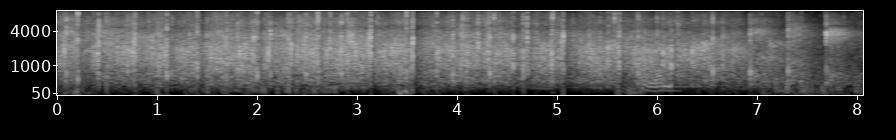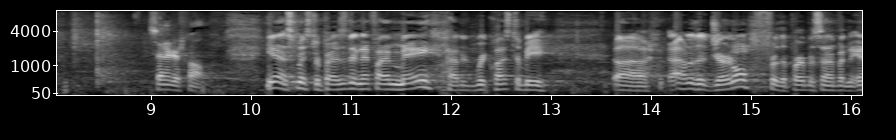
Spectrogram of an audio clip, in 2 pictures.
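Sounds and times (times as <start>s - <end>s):
audience applause: 0.0s - 8.6s
speech: 9.0s - 16.0s.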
